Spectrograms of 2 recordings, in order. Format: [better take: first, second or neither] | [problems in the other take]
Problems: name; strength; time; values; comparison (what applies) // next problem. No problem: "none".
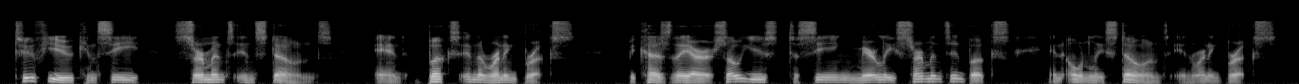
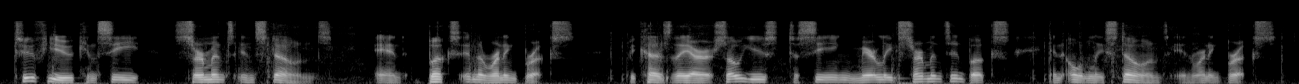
first | noise reduction (neural separator model SepFormer DNS4)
